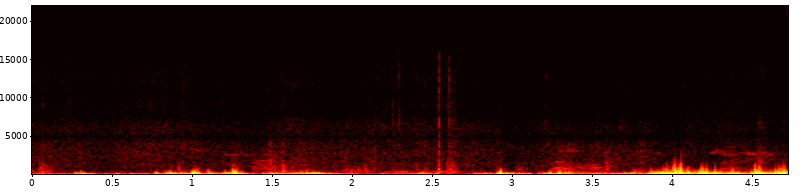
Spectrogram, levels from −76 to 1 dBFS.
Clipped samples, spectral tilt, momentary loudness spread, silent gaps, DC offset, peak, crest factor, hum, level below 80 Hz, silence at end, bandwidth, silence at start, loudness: under 0.1%; -10 dB/octave; 20 LU; none; under 0.1%; -4 dBFS; 16 dB; none; -22 dBFS; 0 s; 6.8 kHz; 0 s; -23 LUFS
